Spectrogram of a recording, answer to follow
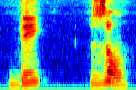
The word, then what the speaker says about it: des os: Lui garde des os. إذن هنا بالنسبة لكلمة os هو العظم. un os العظم. لكن عندما نضعها في الجمع مثال هنا des لا ننطق s نقول des os. des os.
